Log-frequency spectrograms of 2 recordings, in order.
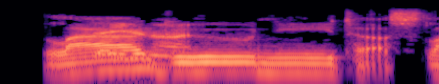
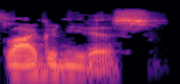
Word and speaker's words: Lagunitas: Lagunitas. Lagunitas.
